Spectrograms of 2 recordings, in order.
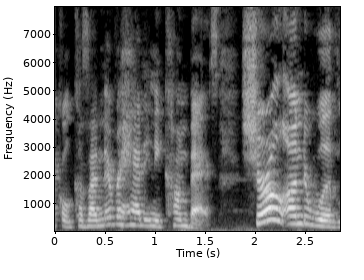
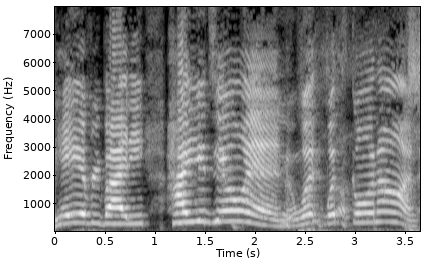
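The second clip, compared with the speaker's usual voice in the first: high, loud and drawn-out cheery hello; mock upbeat club-host greeting, higher and slow; 8 semitones higher, 7 dB louder than usual. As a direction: play the chipper comic working a room that isn't yours. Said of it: "that's how I talked".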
